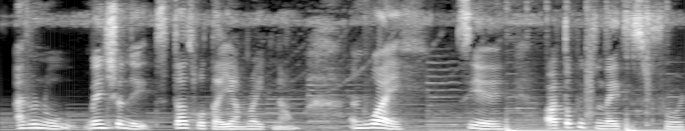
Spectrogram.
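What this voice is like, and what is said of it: Low, tired-sounding voice. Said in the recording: “I feel so low. I feel so tired. ... even with the way I'm sounding, I sound like a victim”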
